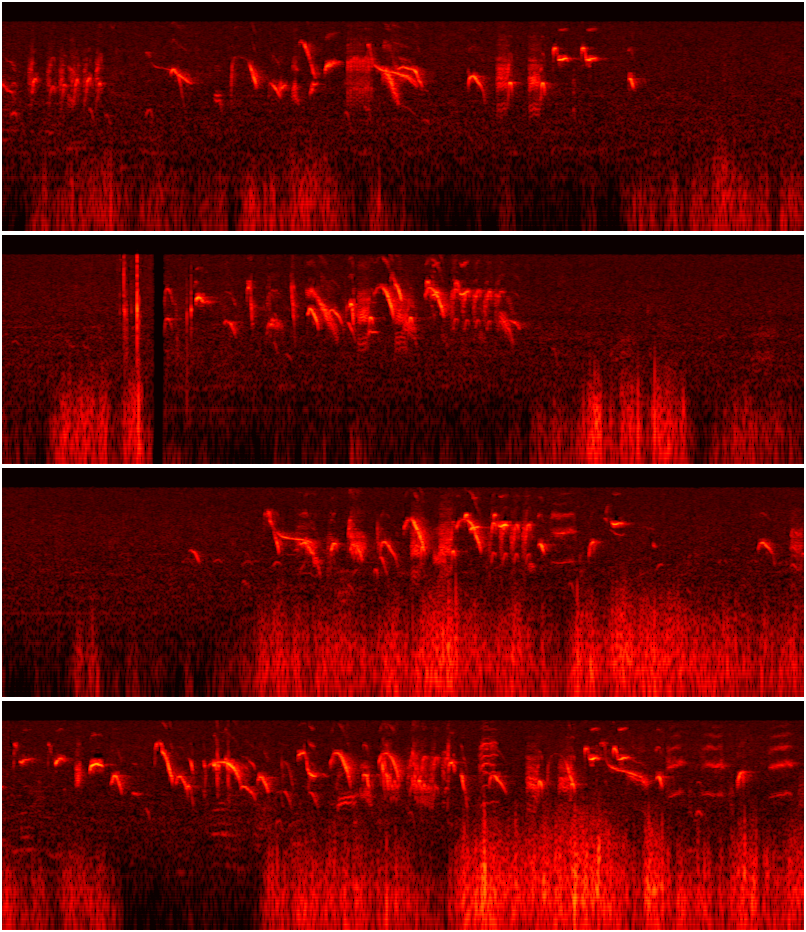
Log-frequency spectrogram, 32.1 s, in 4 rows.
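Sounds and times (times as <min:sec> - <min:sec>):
birds calling high sharp notes: 0:09.7 - 0:13.3, 0:17.9 - 0:22.7, 0:23.6 - 0:32.0.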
